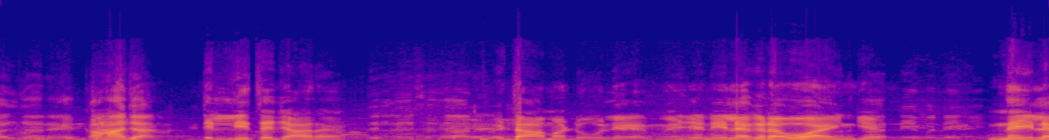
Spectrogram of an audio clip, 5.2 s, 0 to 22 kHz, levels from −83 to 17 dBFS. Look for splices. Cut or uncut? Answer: uncut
